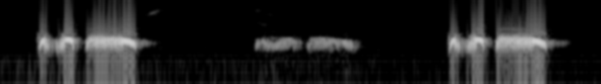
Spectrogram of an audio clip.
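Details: Two loud cooing phrases from a spotted dove, used to provoke cooing and train decoys. Each phrase is two short hoots followed by a long vibrating coo with a falling tail, separated by soft, low murmured coos.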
